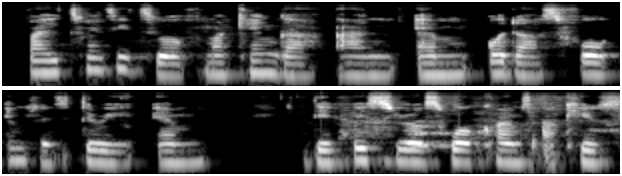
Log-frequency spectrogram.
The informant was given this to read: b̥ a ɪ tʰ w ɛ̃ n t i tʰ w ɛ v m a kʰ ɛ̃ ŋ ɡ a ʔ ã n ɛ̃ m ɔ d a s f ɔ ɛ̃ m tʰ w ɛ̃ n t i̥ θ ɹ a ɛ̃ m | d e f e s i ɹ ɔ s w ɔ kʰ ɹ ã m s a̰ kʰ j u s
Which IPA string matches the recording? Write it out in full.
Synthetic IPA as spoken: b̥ a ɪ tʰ w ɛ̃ n t i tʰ w ɛ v m a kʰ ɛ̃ ŋ ɡ a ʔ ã n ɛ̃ m ɔ d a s f ɔ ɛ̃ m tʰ w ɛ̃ n t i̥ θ ɹ i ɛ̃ m | d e f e s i ɹ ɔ s w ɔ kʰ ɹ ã m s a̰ kʰ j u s

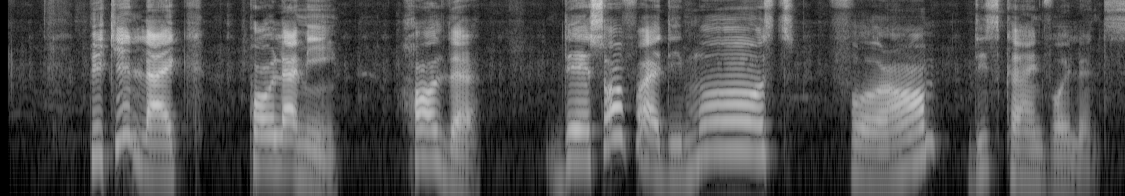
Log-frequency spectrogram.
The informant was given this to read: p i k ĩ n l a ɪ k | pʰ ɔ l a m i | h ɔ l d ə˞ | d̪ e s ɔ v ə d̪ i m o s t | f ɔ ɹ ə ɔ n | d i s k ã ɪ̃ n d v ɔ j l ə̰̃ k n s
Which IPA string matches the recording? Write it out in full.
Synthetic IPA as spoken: p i k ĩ n l a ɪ k | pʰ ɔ l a m i | h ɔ l d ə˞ | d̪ e s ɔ f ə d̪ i m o s t | f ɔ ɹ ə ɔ m | d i s k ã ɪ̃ n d v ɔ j l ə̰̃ n s

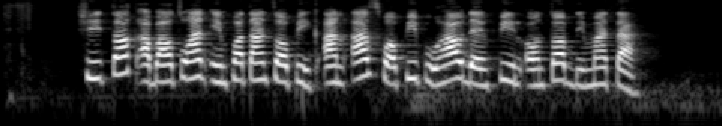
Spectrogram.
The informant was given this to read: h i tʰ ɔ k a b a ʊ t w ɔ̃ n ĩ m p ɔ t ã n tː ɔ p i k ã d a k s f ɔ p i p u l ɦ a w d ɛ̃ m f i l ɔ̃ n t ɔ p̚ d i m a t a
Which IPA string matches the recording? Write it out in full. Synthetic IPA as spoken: ʃ i t ɔ k a b a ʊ t w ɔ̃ n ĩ m p ɔ t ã n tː ɔ p i k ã n a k s f ɔ p i p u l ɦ a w d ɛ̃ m f i l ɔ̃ n t ɔ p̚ d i m a t a

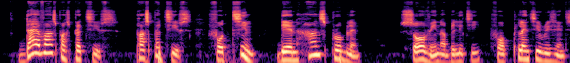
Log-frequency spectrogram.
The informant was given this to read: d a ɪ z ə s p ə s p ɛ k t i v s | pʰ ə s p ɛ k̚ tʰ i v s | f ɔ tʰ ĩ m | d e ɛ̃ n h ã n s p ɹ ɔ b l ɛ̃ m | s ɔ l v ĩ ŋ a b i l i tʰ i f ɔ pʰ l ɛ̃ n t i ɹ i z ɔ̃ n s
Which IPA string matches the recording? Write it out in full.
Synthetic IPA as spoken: d a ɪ v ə s p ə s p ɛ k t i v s | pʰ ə s p ɛ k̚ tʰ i v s | f ɔ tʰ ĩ m | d e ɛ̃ n h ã n s p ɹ ɔ b l ɛ̃ m | s ɔ l v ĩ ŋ a b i l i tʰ i f ɔ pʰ l ɛ̃ n t i ɹ i z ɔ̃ n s

